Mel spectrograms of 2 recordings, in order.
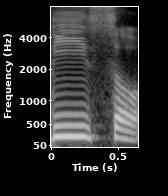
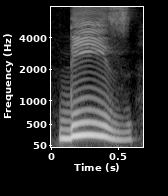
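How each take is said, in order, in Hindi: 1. शब्द का अंत s ध्वनि से होता है। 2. शब्द का अंत z ध्वनि से होता है। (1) "आप इसको दीस ना पढ़े" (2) "इसको ज प्रोनाउंस किया जा रहा है"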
